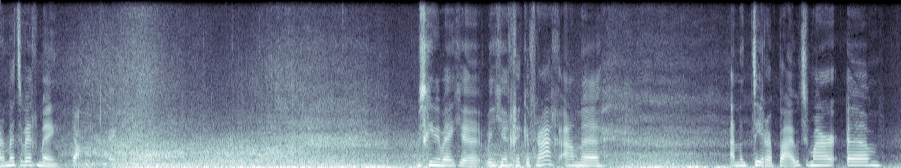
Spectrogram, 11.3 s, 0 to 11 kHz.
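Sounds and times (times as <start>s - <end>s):
speech: 0.0s - 1.9s, 5.2s - 7.8s, 9.2s - 11.1s
cars on a nearby road: 0.0s - 11.2s.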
